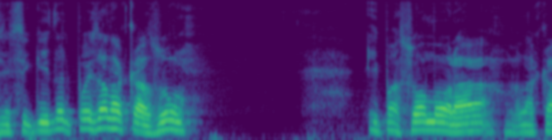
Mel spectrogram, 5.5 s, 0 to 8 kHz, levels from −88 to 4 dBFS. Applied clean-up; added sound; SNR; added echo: neural mask model Resemble Enhance denoiser.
